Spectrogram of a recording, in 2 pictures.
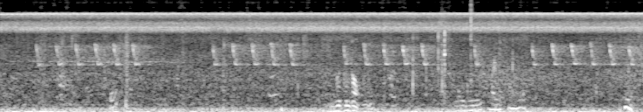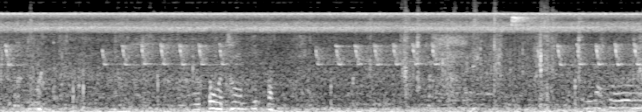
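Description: Forest insect chorus: a steady high-pitched drone, with short bursts of rapid, evenly spaced chirps recurring every two to three seconds.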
